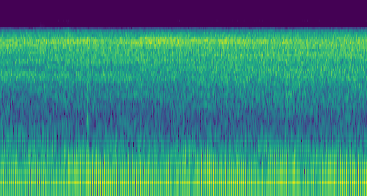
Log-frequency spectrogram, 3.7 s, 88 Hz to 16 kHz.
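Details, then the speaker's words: 1982 Datsun 280ZX 2+2 T-top, sat unused for several years, new brakes; low even idle with steady rumble, no misses, knocks or ticks; starts and runs smooth. "but it starts up it runs smooth driv smooth"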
